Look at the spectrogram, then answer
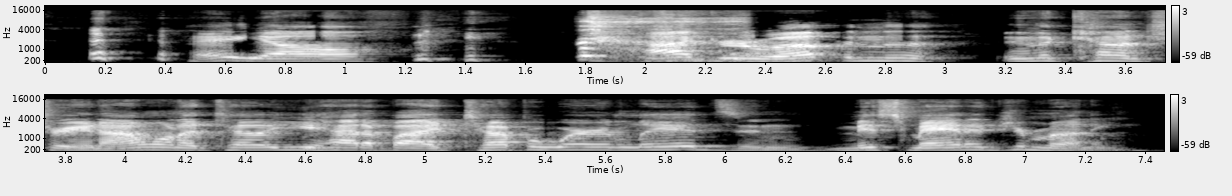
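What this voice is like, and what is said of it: Fake country accent. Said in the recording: “I have a fake country accent on my lives. ... Wait, can you do your country accent again? ... Oh man, that's good.”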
